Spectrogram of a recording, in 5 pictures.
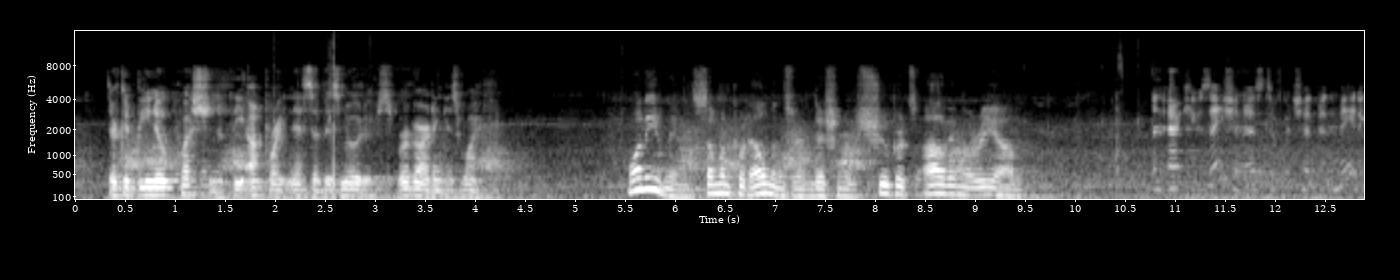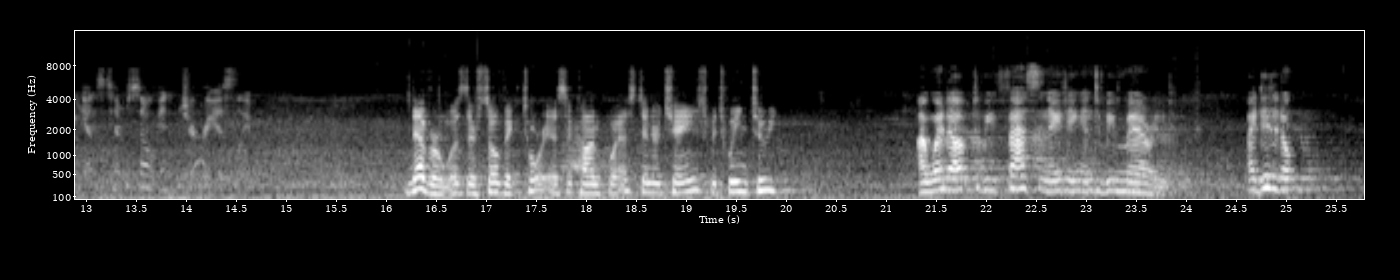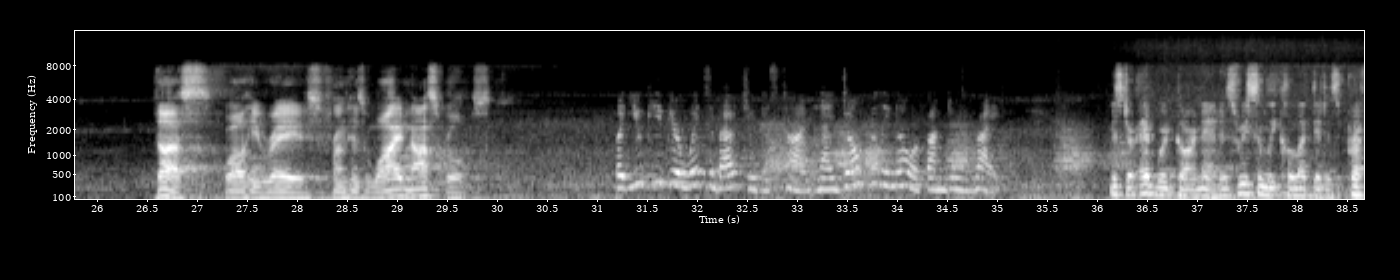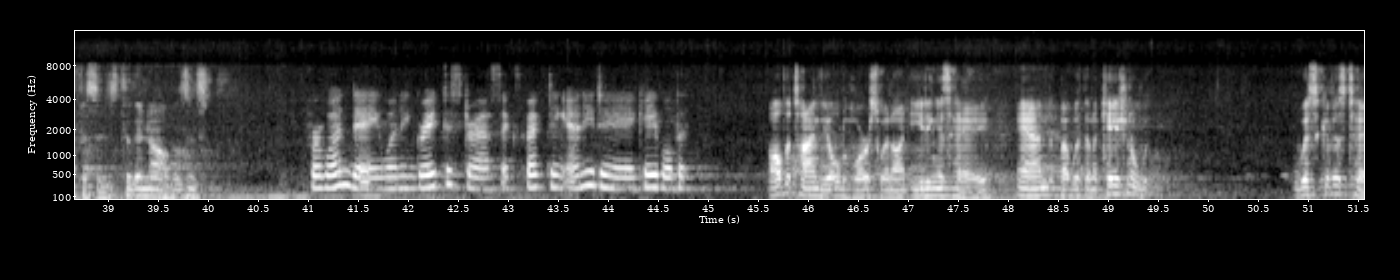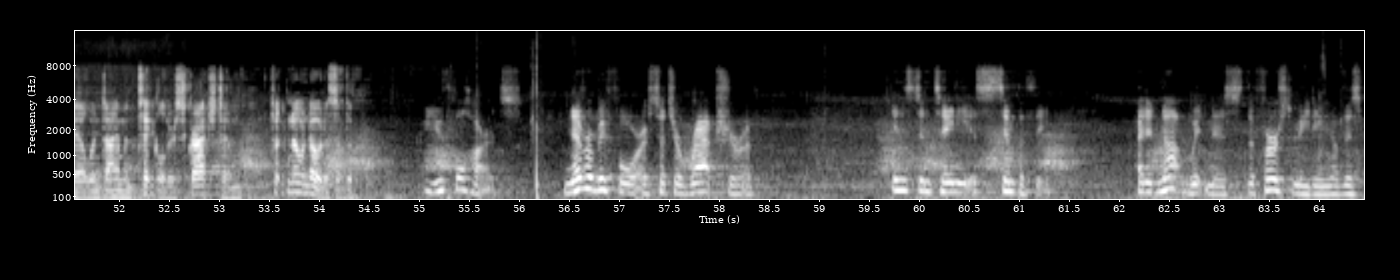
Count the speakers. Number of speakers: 10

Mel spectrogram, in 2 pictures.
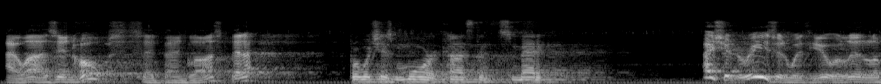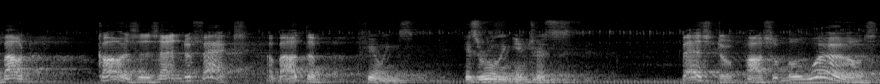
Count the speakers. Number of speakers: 2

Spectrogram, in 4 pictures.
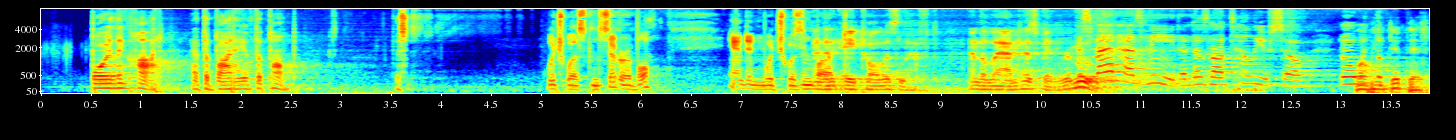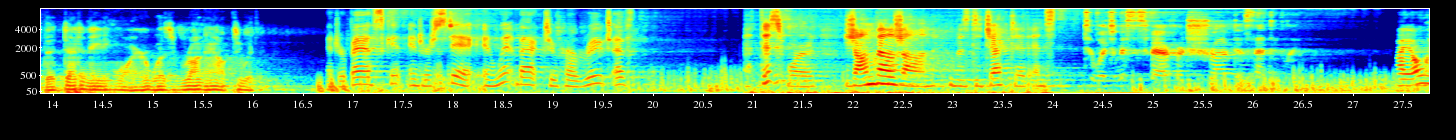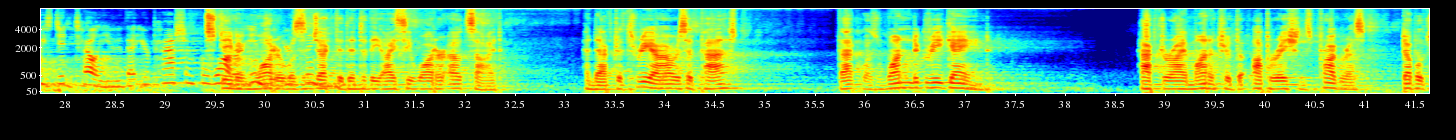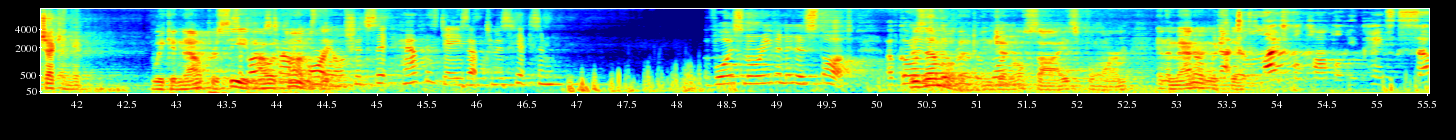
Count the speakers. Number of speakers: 9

